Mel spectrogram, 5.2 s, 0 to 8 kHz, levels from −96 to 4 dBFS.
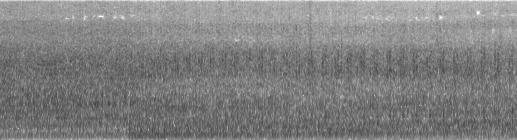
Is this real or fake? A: real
